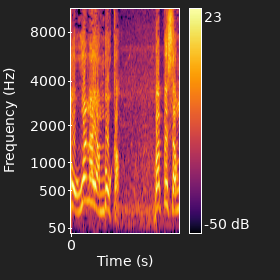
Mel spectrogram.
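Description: A man speaking emphatically in short bursts, with a brief pause in the middle.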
